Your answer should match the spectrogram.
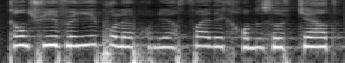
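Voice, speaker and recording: A woman playing a gentle, practical human child in a comic dub, with a soft, questioning manner. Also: sits high, little pitch movement, very fast, big-room sound, natural voice. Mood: hopeful, reasoning. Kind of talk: dramatic fan comic dub.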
